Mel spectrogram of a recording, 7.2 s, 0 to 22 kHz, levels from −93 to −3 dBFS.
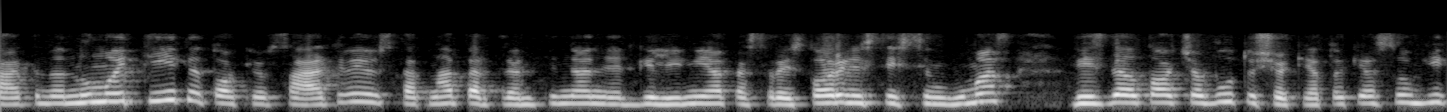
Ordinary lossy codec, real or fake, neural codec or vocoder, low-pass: MP3, 64 kbps; fake; codec, 16 kHz, 8 kbps, FunCodec, trained on Chinese and English, 25 frames a second; 7.2 kHz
